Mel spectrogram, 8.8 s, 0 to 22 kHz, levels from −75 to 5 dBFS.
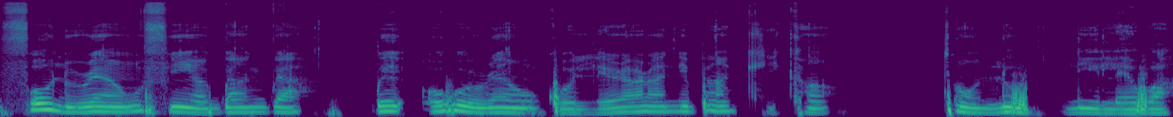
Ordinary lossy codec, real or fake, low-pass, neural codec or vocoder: none; fake; none; vocoder, 48 kHz, 128 mel bands, Vocos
